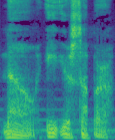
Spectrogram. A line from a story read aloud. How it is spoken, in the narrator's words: he said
